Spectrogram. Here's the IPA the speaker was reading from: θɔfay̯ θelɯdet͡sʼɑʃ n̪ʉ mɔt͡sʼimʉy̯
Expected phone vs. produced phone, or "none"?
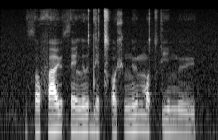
ɑ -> ɔ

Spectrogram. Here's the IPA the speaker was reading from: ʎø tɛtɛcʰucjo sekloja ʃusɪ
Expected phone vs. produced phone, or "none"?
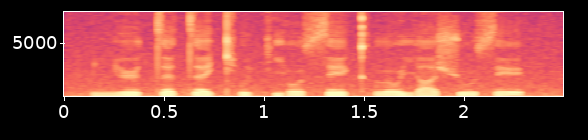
k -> kʰ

